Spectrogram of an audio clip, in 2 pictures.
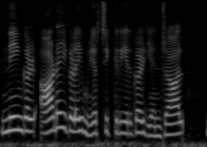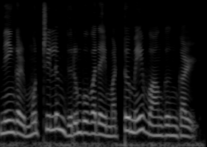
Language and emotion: Tamil, neutral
